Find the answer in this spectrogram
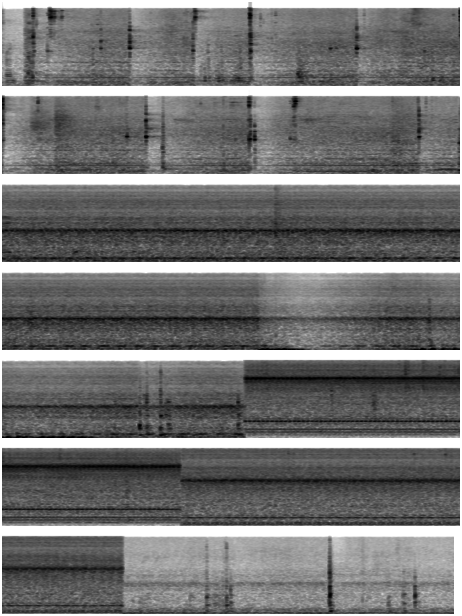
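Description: Workshop sounds during transmission work: metal parts clinking and knocking for the first several seconds, then a run of steady machine drones that change and cut off abruptly several times.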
